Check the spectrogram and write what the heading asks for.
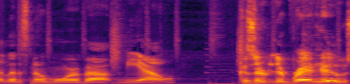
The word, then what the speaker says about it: MEOVV: looked up how to say their name cuz it's spelled Meo WV but it's pronounced meow that's that's according according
